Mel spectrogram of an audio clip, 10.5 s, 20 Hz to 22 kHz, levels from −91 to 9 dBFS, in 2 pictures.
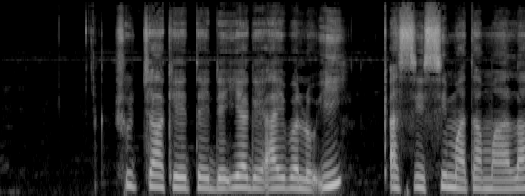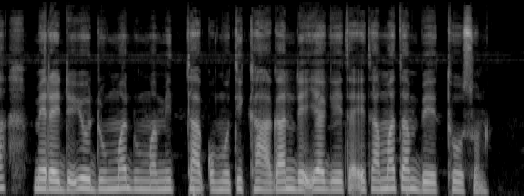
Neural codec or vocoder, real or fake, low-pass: none; real; 19.8 kHz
